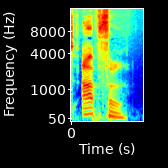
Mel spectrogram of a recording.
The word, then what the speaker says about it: Apfel: And in German it's Apfel.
